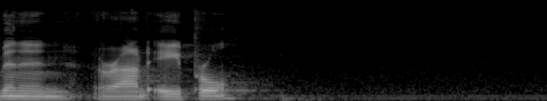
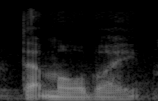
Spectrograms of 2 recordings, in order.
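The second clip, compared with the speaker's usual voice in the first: scornful Moabite; 4 semitones lower, 6 dB quieter than usual. Retold or imitated. Preacher voicing the town's scorn.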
